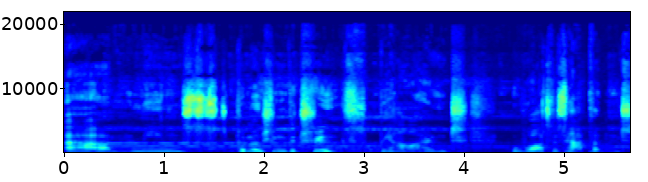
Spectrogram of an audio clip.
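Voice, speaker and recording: With music in the background, a woman speaks in a Kerry accent with a fairly low pitch. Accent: Irish (Kerry). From Kerry, south-west Ireland. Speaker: doctor. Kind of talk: casual talk to camera. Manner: hesitant, many fillers.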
